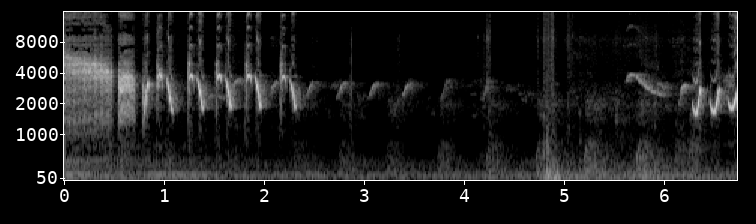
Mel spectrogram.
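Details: Sirtu singing actively: rapid series of clear, looping whistled notes that fade into quieter repeated phrases, then a sliding whistle and a renewed burst of quick notes at the end.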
